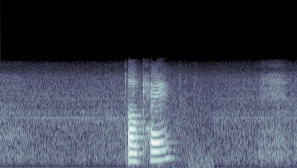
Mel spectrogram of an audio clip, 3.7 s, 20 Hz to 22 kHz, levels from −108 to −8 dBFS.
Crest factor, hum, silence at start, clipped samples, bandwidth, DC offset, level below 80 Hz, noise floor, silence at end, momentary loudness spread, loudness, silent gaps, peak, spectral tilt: 22 dB; none; 1.6 s; under 0.1%; 4.9 kHz; under 0.1%; -64 dBFS; -48 dBFS; 0.2 s; 26 LU; -19 LUFS; none; -2 dBFS; -3.5 dB/octave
